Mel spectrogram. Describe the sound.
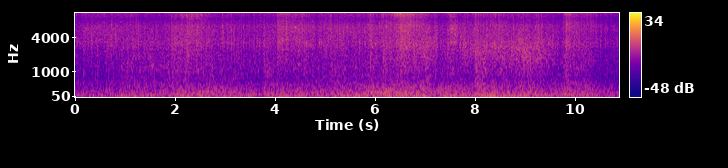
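A large fire roars with a steady, dense rushing and crackling noise that stays loud and even throughout, with no voices heard.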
